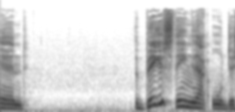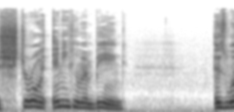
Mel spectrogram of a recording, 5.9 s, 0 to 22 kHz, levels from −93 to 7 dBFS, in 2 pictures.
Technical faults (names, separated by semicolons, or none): compressed frames skipped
